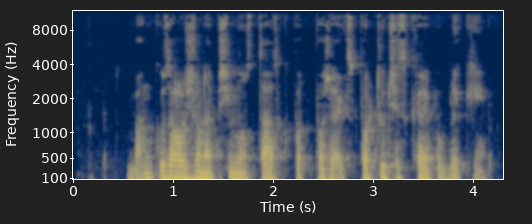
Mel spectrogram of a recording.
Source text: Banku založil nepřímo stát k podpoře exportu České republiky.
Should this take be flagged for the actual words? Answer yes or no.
no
